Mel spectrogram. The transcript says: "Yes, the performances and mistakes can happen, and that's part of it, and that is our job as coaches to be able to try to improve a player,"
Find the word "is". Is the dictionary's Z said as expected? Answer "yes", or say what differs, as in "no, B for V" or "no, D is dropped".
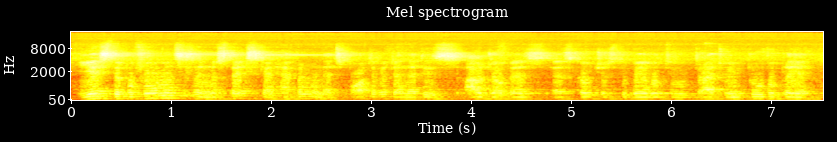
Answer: yes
